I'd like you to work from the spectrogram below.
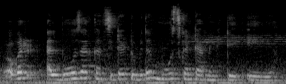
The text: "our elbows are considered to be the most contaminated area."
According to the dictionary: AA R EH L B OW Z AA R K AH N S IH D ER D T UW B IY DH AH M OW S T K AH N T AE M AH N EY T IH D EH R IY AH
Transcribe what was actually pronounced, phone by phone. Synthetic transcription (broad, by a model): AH R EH L B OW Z AA R K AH N S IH D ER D T UW B IY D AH M OW S T K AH N T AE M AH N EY T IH EH R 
